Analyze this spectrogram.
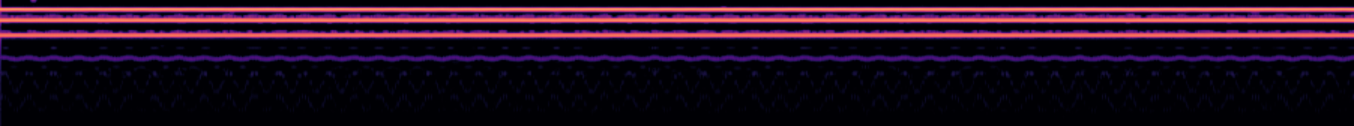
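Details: Steady layered high-pitched ringing tones with a faint wavering quality and soft rapid pulsing underneath; a simulation of one person's long-standing tinnitus, which began after standing right by an amp at a concert.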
